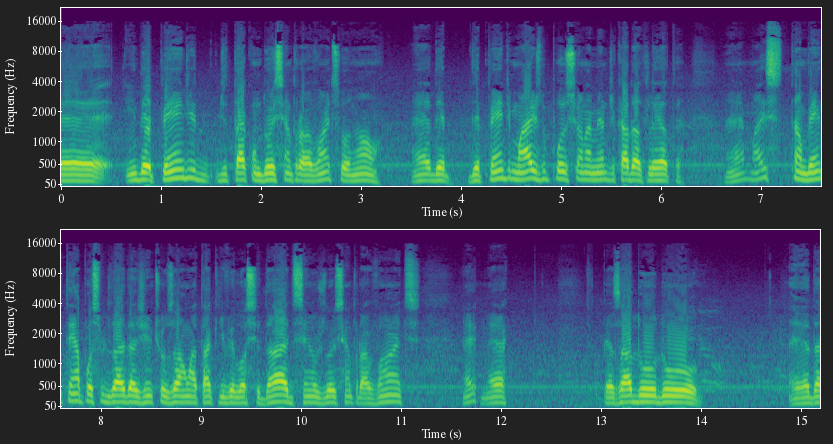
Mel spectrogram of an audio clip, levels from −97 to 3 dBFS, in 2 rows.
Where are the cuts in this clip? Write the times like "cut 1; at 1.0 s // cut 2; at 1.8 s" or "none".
cut 1; at 11.7 s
